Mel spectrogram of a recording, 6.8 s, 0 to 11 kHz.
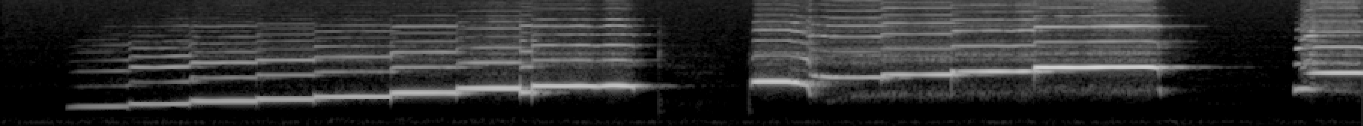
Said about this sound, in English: The soprano recorders are the highest pitch instruments in the Plastic Orchestra, with a range of a little over 2 octaves, ranging from C5 at its lowest, up to a few tones above C7.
